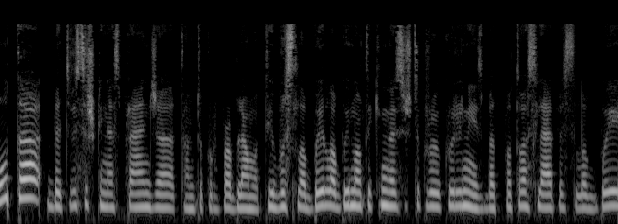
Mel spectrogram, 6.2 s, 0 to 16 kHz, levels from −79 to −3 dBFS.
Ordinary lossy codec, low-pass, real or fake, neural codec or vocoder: MP3, 48 kbps; 14.4 kHz; fake; codec, 44.1 kHz, 7.8 kbps, Pupu-Codec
